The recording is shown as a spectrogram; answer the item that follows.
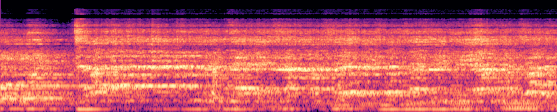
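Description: A group singing a traditional Croatian folk song in chorus, with sustained, held notes over a steady low tone and a new phrase starting about half a second in.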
